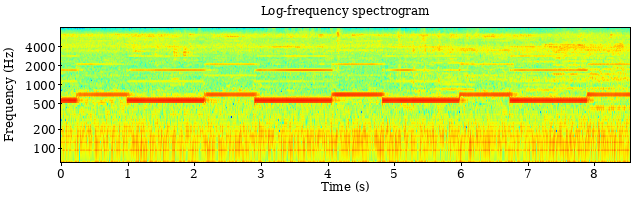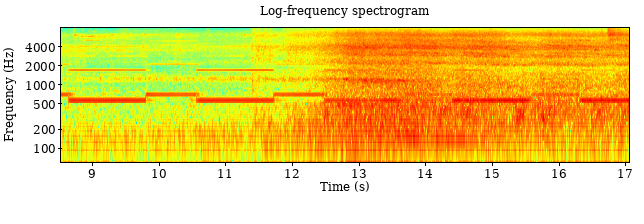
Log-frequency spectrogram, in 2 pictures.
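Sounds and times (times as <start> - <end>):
level crossing alarm: 0.0 - 17.0
train wheels on rails: 10.4 - 17.0.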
